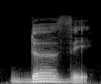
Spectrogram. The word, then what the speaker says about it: devez: Remember, classic ending for vous here, a Z, but then you pronounce this combination of two letters, et, devez, devez, vous devez.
